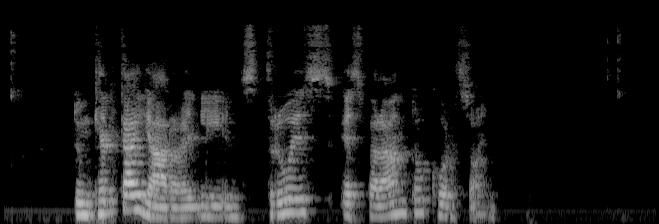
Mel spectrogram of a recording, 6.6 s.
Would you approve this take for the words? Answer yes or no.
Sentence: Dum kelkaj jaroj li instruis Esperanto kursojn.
yes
